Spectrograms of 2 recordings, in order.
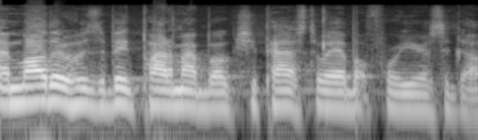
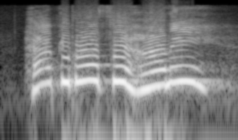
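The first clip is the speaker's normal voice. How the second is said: much higher and louder, a doting mom; mother's voice; 8 dB louder than usual. Retold or imitated. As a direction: coo it like a loving mother. Mother voiced on his birthday.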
